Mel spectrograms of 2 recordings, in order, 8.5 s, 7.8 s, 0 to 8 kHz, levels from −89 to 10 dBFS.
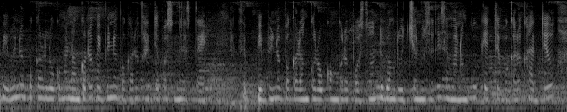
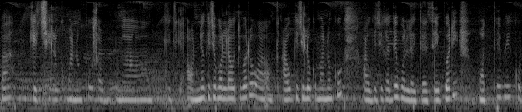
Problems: constant background noise, continuous background conversations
